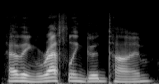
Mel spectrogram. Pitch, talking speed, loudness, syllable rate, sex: 140 Hz, 150 wpm, -19 LUFS, 4.2 syllables/s, male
